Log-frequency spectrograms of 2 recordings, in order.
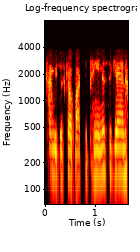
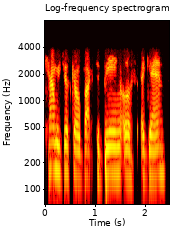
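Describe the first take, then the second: First: It is said fast, with words run together. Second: It is said at a normal, clear pace.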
